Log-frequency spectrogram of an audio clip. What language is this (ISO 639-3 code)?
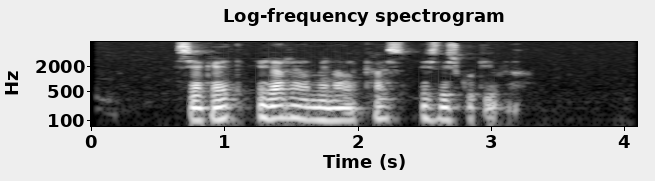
cat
